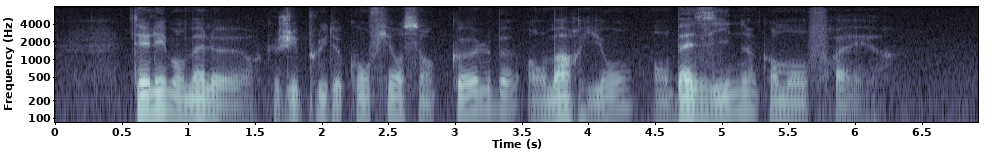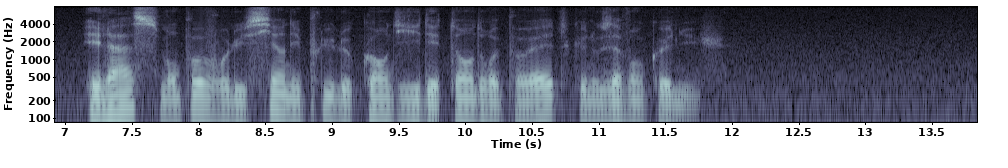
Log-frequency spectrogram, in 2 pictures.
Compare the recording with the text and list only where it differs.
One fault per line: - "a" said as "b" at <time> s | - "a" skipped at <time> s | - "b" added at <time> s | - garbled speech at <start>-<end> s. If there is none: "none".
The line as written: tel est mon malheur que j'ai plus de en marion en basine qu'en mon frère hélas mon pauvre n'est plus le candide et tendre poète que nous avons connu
- "confiance" added at 2.1 s
- "kolb en" added at 3.0 s
- "lucien" added at 8.2 s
